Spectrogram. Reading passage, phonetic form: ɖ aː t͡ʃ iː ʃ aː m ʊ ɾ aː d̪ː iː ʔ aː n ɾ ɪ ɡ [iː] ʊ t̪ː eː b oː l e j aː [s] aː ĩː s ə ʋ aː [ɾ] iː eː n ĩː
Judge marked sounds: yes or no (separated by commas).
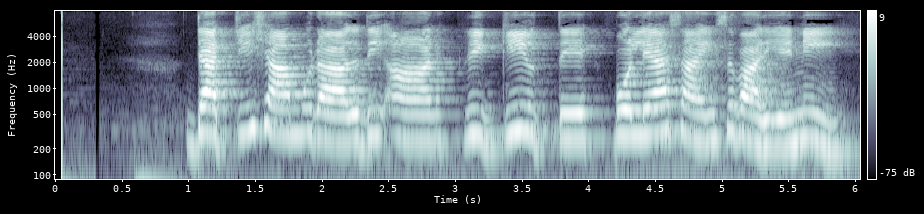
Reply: yes, yes, yes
